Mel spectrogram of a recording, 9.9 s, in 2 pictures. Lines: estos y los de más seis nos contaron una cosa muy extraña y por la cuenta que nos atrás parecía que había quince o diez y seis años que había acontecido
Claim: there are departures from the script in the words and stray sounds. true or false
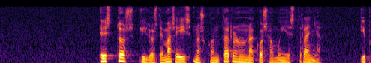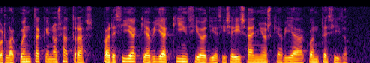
false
